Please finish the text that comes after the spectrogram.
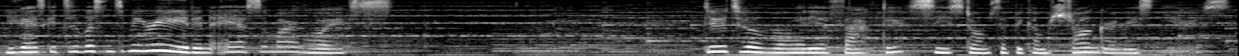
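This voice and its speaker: A woman's voice: fairly high pitch, measured pace, pauses often. A woman livestreaming a game, chatting casually and reading the on-screen text aloud. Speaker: streamer. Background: game music.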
